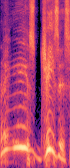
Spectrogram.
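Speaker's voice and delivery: very high, loud, mocking put-on shouting voice. Imitating a TV preacher to make mom laugh: imitating Kenneth Copeland. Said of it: "imitating him".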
